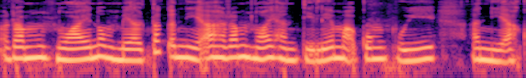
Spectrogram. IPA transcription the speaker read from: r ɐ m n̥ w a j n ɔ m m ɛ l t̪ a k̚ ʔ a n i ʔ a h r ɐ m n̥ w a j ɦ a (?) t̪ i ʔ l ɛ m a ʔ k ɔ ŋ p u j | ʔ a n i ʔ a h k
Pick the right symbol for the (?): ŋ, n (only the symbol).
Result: n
